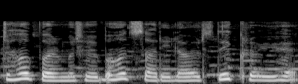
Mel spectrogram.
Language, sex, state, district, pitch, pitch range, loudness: Hindi, female, Himachal Pradesh, Shimla, 190 Hz, 175-225 Hz, -15 LUFS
